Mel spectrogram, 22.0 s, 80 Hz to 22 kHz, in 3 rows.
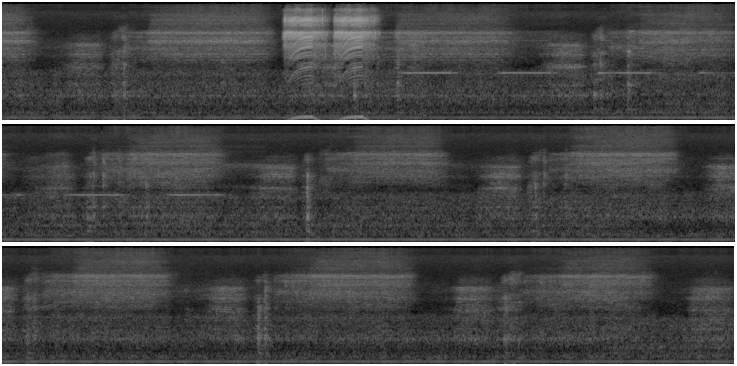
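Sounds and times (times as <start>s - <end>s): man snoring: 2.8s - 3.8s.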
